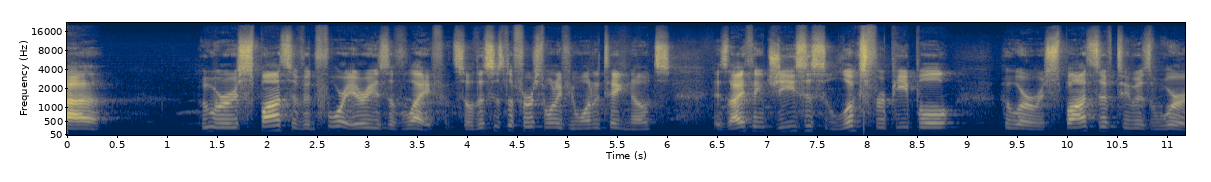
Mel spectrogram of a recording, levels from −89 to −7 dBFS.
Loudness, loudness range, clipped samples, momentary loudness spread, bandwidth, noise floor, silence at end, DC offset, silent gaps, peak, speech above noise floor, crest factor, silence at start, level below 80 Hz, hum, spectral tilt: -22 LUFS; 4 LU; under 0.1%; 15 LU; over 20 kHz; -62 dBFS; 0 s; under 0.1%; none; 0 dBFS; 37 dB; 26 dB; 0 s; under -90 dBFS; none; 6 dB/octave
